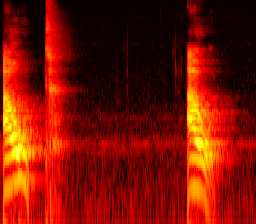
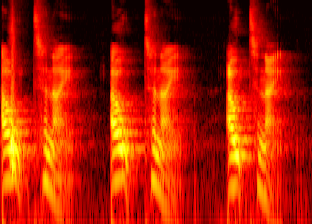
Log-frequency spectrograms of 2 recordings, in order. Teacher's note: But tonight starts with a T. So I can use that T from tonight for both words if I say them together.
